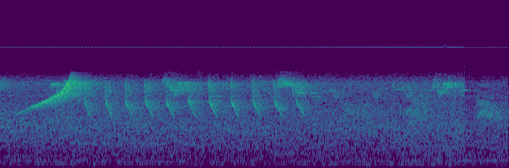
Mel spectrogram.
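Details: Gray catbird on a trail camera at a woodland stone wall in Strafford County, New Hampshire: a rising slurred whistle followed by a fast series of about a dozen short downslurred notes, over steady background hiss and a faint whine.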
